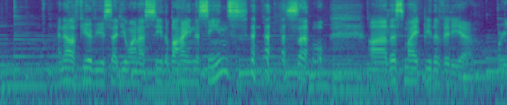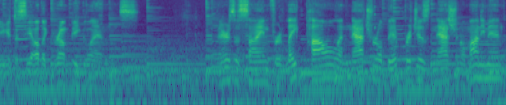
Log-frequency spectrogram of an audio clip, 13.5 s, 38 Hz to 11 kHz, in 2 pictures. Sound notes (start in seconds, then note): 3.2 laughter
